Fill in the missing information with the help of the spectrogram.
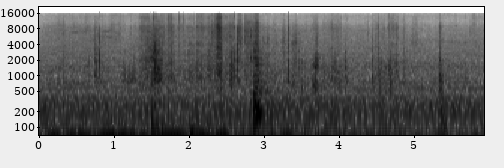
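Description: Scattered light clicks and rubs of fingers pressing a small plastic control-horn clip into the foam wing of a model plane, over a faint steady low hum.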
